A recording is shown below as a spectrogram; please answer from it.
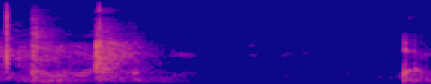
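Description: The last few scattered claps of audience applause dying away within the first second, then near silence, broken by one short tap at the very end.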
